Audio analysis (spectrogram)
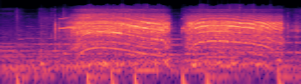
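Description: A power drill drives screws into an old tire being made into a planter, two loud whining bursts of about a second each separated by a brief pause, close up with no voices.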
